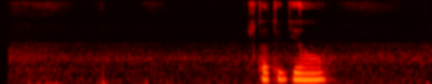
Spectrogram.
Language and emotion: Russian, neutral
